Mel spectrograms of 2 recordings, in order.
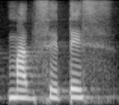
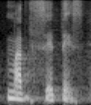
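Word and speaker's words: μαθητής: su original viene de una palabra que se pronuncia matetes matetes y Qué quiere decir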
